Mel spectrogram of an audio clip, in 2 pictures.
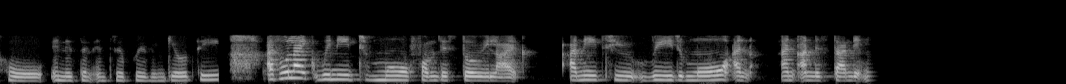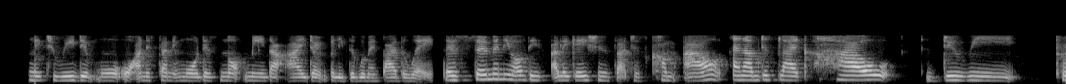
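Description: A long network dropout is the likely cause of the break from 8.68 to 11.03 s: audio stopped arriving, so the receiver stretched the last sound into a fading fill lasting about 2.3 s, most of which (about 2.15 s) is silent. When the audio returns, roughly 1.6 s of it is simply missing, and the stream resumes about 0.7 s further behind than before. That backlog then triggers jitter buffer speed-up. To shrink the excess delay, the receiver repeatedly cuts out short pitch-period-sized pieces, so the audio runs faster while its pitch stays the same. This happens from 11.66 to 17.18 s at 110% speed, removing roughly half a second and sounding hurried, then from 17.61 to 18.56 s at 105%, and from 19.11 to 19.81 s at 107%, each of the last two trimming only a few tens of milliseconds. Throughout, the audio carries the band limit of a G.711 mu-law call path, with nothing above 4 kHz.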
